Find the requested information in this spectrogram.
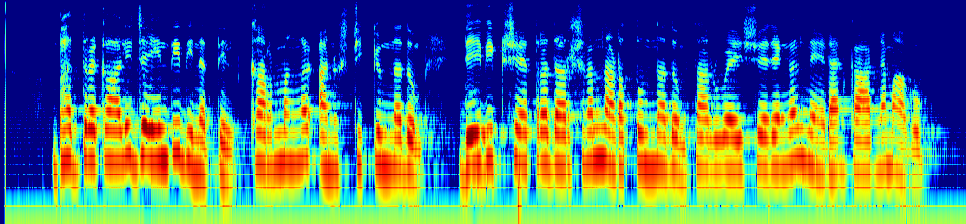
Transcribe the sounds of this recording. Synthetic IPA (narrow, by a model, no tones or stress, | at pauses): bʱɐd̪rɐɣaːɭid͡ʑɐjɐnd̪id̪inɐt̪ːilkɐrmɐŋːɐɭɐnuʂʈʰikʲːunːɐðum | d̪ejʋikʂeːt̪rɐd̪ɐrʂɐnɐmnɐɽɐt̪ːunːɐðumsɐrʋɐjɕʋɐɾɐŋːɐɭneːɽaːnkaːɾɐɳɐmaːɣum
